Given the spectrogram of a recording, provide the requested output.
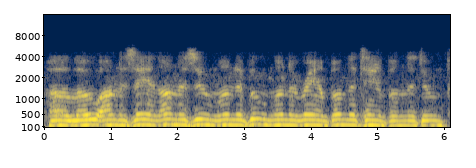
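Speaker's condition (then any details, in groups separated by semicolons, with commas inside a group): Brain injury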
